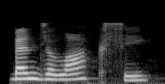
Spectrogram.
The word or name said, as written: benzyloxy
